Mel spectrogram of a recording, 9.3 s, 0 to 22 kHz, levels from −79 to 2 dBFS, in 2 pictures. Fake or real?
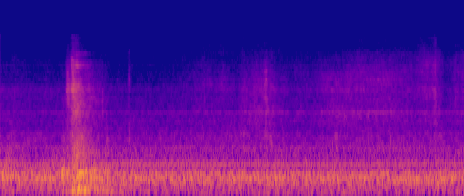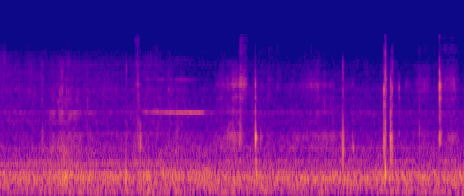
fake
